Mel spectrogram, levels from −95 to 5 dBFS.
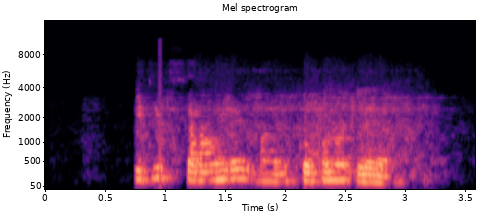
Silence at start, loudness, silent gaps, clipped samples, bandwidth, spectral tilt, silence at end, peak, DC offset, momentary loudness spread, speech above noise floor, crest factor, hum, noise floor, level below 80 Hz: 0.75 s; -19 LUFS; none; under 0.1%; 6 kHz; -10.5 dB/octave; 0.5 s; -2 dBFS; under 0.1%; 10 LU; 55 dB; 18 dB; none; -73 dBFS; -60 dBFS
